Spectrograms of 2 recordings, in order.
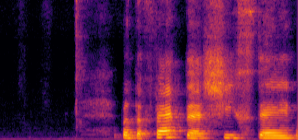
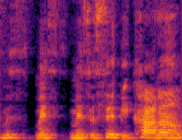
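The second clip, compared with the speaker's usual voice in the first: normal talking voice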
